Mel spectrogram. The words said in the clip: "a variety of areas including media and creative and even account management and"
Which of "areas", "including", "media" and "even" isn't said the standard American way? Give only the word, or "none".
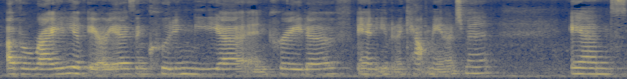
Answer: none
